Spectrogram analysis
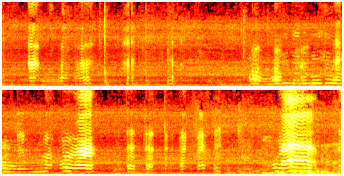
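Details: Short, high-pitched wailing cries with whimpers from a newborn boy just after birth, delivered face down, over steady room noise; a normal first cry.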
